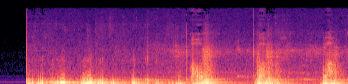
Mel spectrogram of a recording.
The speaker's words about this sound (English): That's a whale.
